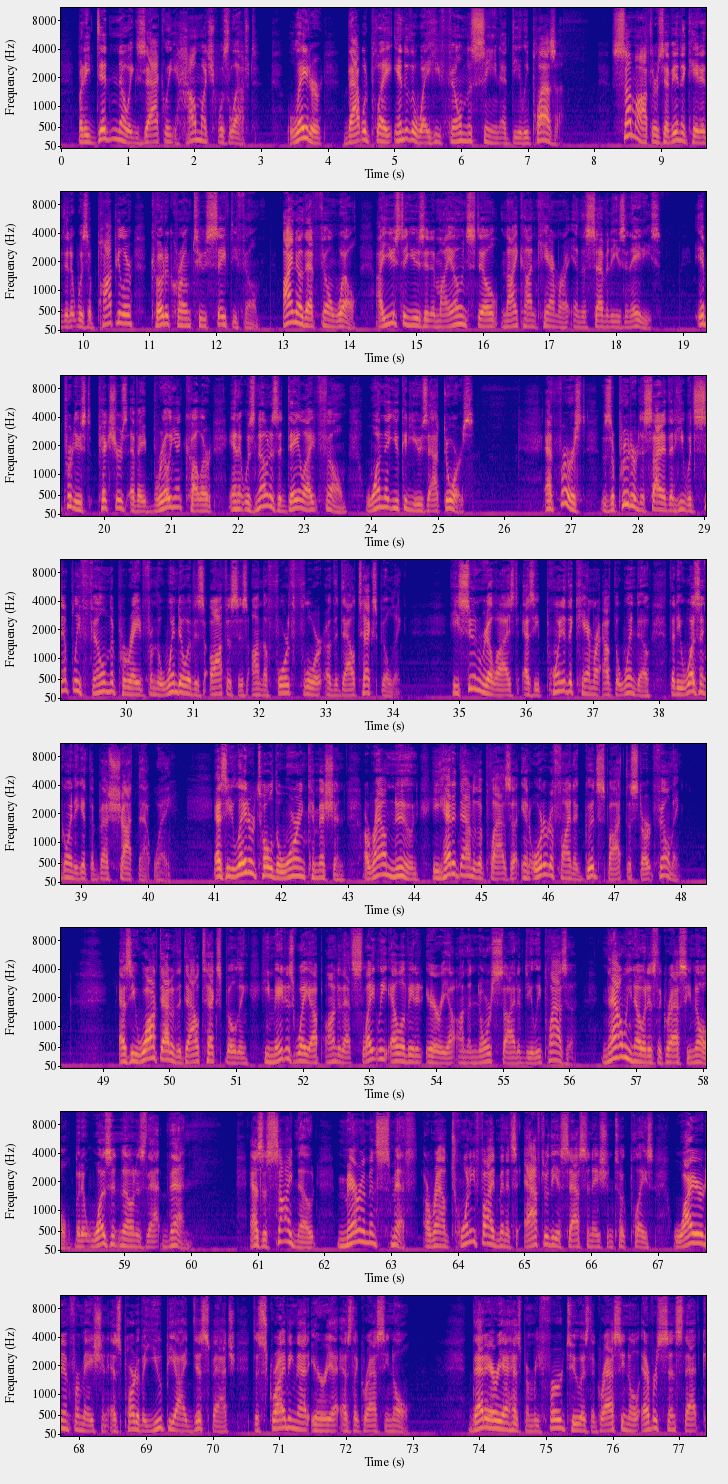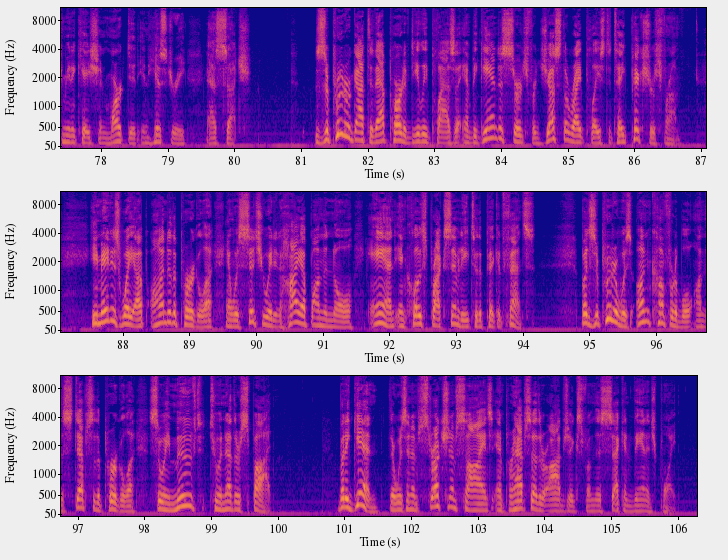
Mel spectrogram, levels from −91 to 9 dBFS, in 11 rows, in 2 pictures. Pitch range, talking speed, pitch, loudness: 130-185 Hz, 180 wpm, 155 Hz, -23 LUFS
